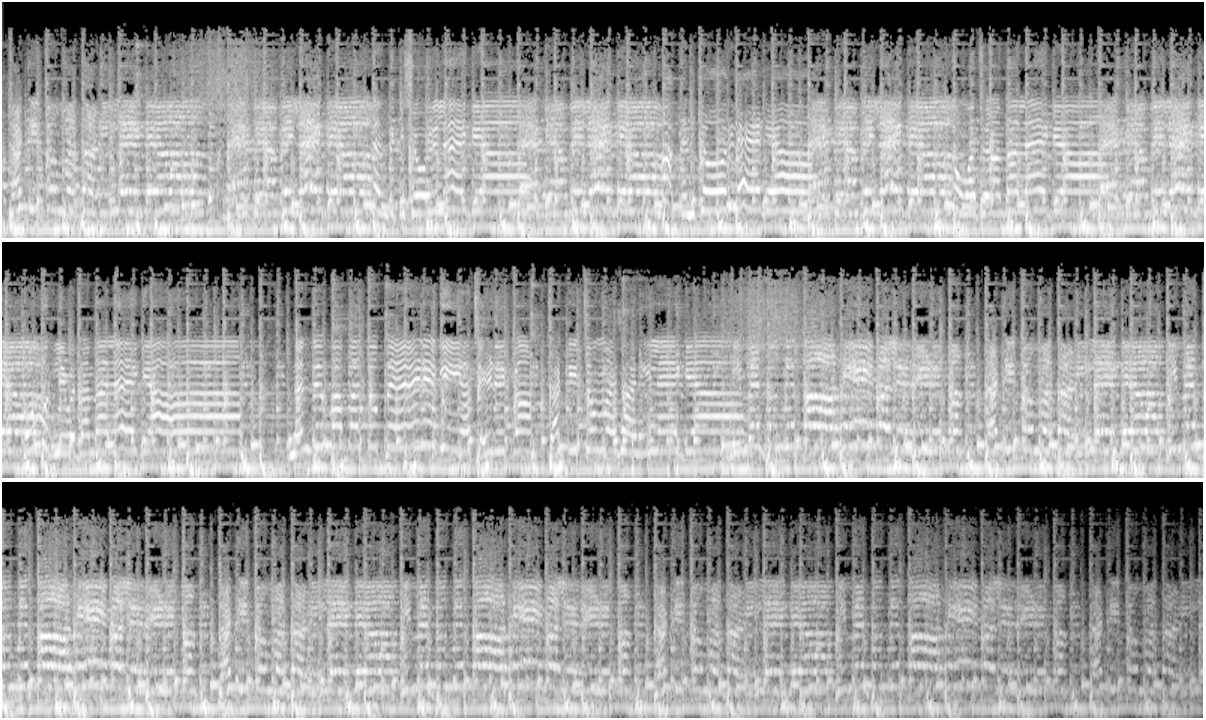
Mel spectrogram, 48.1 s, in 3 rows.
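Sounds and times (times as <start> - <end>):
Krishna bhajan ringtone: 0.0 - 46.1.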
